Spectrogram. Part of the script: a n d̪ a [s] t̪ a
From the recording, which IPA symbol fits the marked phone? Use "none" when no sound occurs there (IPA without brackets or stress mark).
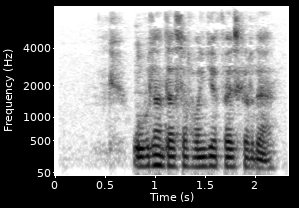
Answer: s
